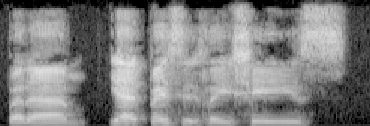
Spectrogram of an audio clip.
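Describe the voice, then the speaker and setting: A man's voice: fairly high pitch, measured pace, sharp tone, no echo, highs cut off. A man on a podcast, casually retelling a television episode with frequent "I mean" fillers.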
